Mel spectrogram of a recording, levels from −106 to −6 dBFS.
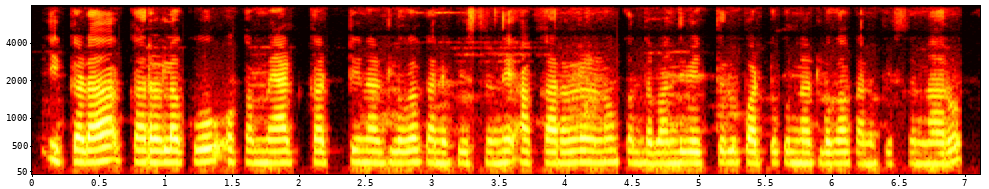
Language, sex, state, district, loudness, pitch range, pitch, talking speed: Telugu, male, Telangana, Hyderabad, -19 LUFS, 200-215 Hz, 205 Hz, 100 wpm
